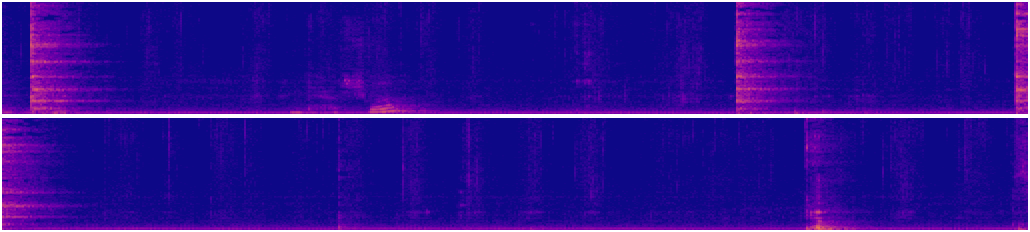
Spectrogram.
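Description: A metal fork clinks against a glass mixing bowl while stirring a moist filling. There are four sharp clinks spaced unevenly, each ringing briefly.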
